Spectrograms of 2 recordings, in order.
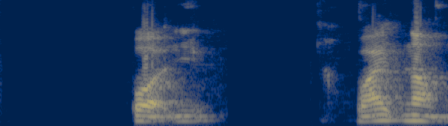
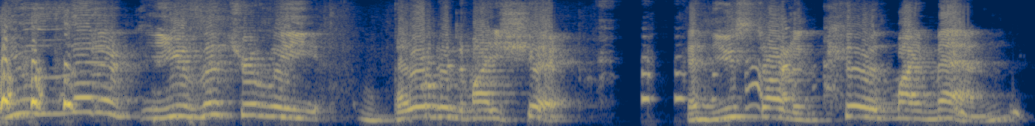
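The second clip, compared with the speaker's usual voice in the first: affronted captain, higher, half laughing; a wronged captain scolding the intruders; indignant captain; 7 semitones higher than usual. Acted. Boarded captain accusing the pirates, indignant.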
